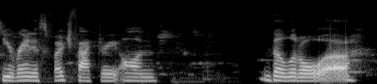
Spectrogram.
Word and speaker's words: Uranus: And it's pronounced Uranus, not Uranus. It's funny, my GPS called it Uranus.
